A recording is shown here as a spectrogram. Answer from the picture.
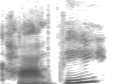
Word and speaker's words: coffee: So if you can see my screen, the ca and coffee, that's where the stress is, and more and morning, that's where the stress is.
